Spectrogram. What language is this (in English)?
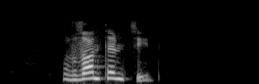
Kabyle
